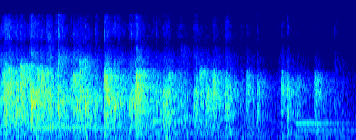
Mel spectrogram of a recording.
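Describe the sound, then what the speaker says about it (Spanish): A church congregation claps in a loose, uneven burst that fades gradually, the applause carrying a roomy indoor echo. "¿Por qué no le dan un aplauso a eso?"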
